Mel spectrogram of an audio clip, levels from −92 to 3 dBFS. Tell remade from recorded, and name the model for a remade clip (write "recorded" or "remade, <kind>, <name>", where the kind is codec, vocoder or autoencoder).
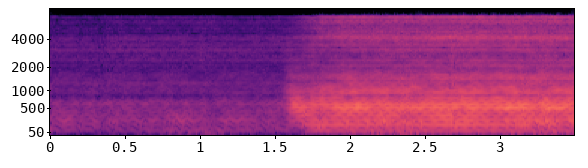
remade, vocoder, Vocos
